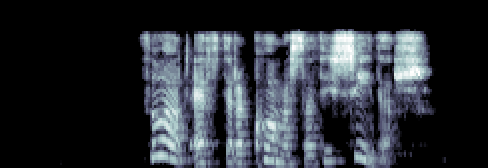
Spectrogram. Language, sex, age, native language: Icelandic, female, 50-59, German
